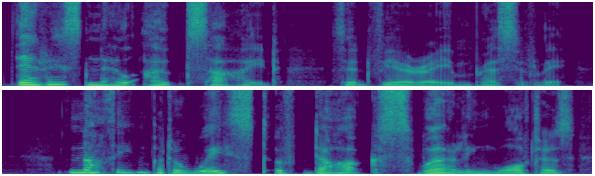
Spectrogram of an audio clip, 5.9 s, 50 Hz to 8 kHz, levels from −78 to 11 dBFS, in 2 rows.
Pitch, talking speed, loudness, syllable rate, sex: 140 Hz, 150 wpm, -21 LUFS, 5.5 syllables/s, male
